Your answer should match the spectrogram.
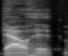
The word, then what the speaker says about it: Douthit: And what we are going to be doing here now, first and foremost, I'm your co-host, Filippo, and Pete Douthit. We are with me. Pete, did I pronounce it right correctly? – Yeah, pretty much. It's Pete Douthit. There's a T Douthit in there, but yeah.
